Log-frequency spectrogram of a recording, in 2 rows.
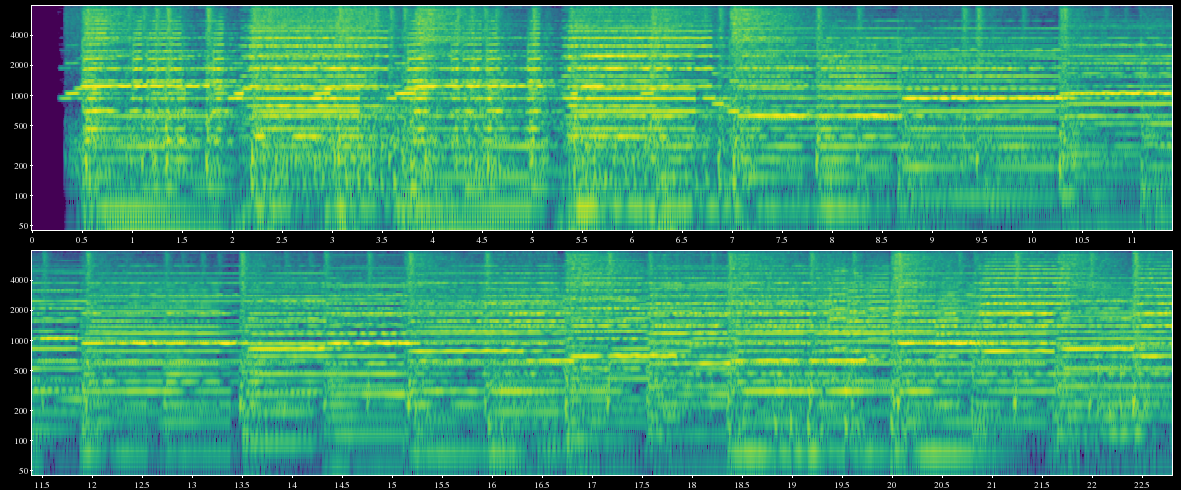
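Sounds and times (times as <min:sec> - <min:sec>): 
orchestral accompaniment in E flat: 0:00.3 - 0:22.7.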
